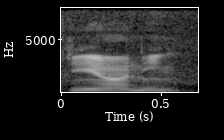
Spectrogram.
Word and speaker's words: ज्ञानी: है तो अहिंसा अपठित यहां पर हम 40 का ज्ञानी बोल सकते हैं क्योंकि हमने अपना लिया इसको वैसे सही इसका उच्चारण है जियानी अपने कर ही लिया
